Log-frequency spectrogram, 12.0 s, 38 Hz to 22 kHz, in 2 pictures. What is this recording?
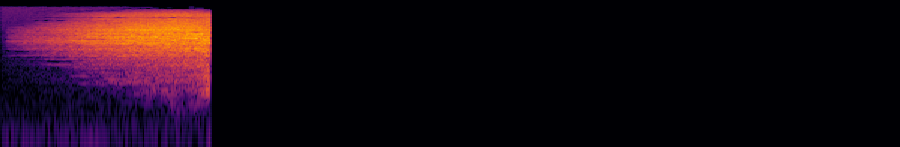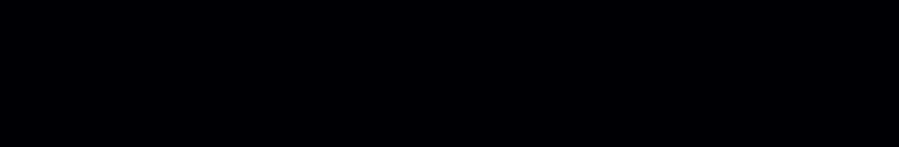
Rev Cymb 26
Reverse Cymbals
Digital Zero
crash, cymbal, fx, metal, reverse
